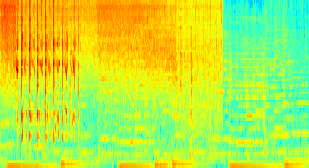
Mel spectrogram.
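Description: An egg and oyster mushroom dish frying in a pan, a loud, close sizzle that crackles busily at first and then settles into a steady hiss, with background music running underneath.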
